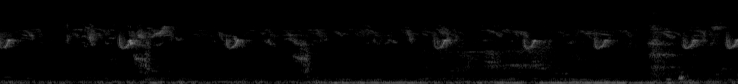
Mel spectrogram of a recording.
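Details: Waiting for its carer to bring food, a five-month-old male baby monkey rescued from a hunter gives repeated shrill chirps, each a quick downward-bending squeak, over a low room hum.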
